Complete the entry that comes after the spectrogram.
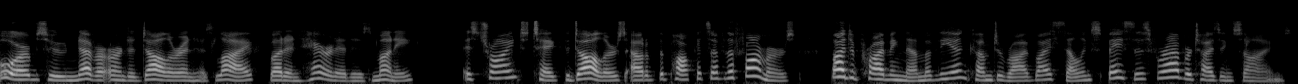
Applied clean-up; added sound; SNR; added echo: none; none; none; none.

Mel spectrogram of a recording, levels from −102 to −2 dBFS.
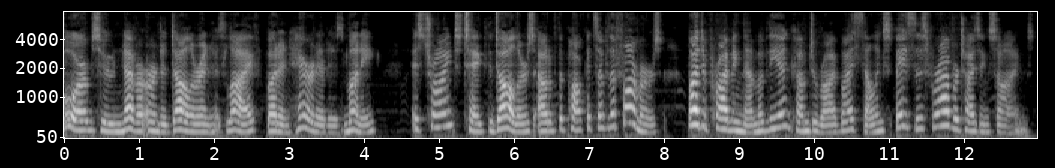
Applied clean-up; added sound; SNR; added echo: none; none; none; reverberation time 0.4 s.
